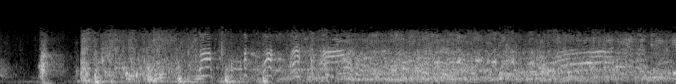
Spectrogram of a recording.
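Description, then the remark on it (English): A heavy splash from a fishing cast hits the water near the start, a sharp burst of spray, followed by several people chattering and talking over lapping water. “That was as big a splash as I ever saw.”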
